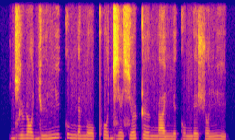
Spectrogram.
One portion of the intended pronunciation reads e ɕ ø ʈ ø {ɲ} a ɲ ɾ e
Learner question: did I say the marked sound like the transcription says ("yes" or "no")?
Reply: no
